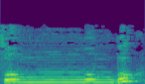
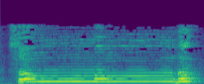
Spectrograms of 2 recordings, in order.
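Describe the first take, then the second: First: صم بك slow, ghunna of صم longer than the hidden meem; right tajweed reading; correct ghunna. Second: صم بك with equal ghunna, slow; wrong reading. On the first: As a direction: hold صم's doubled meem, lighter ikhfa on بك. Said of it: "فشو نقرأ كذا". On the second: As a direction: make both ghunnas the same, the common error. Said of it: "الخطأ اللي يصير". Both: Shown as a demonstration.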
